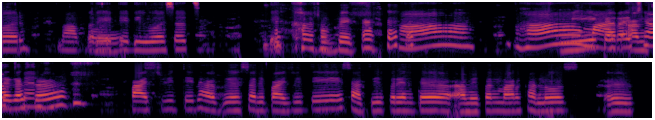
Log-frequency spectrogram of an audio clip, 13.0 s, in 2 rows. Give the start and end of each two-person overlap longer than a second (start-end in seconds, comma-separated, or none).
5.6-7.0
